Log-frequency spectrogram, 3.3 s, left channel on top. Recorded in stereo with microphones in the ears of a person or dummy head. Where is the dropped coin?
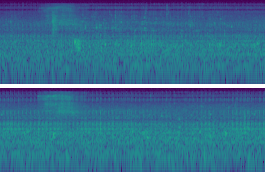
65° right (ahead or behind), 2 m.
